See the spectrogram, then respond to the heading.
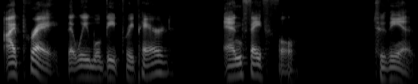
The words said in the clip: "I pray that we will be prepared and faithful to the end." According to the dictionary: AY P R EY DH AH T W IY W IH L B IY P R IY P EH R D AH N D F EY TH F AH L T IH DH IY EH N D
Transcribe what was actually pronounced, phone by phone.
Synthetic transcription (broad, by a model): AY P R EY DH AH T W IY W IH L B IY P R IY P EH R D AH N F EY TH F AH L T IH DH IY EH N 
